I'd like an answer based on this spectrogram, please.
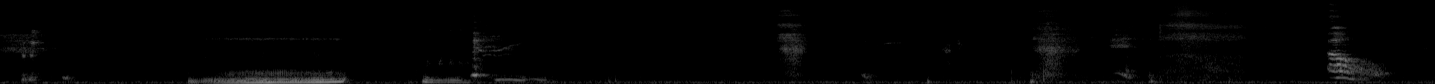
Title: Senorita Snore-y face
